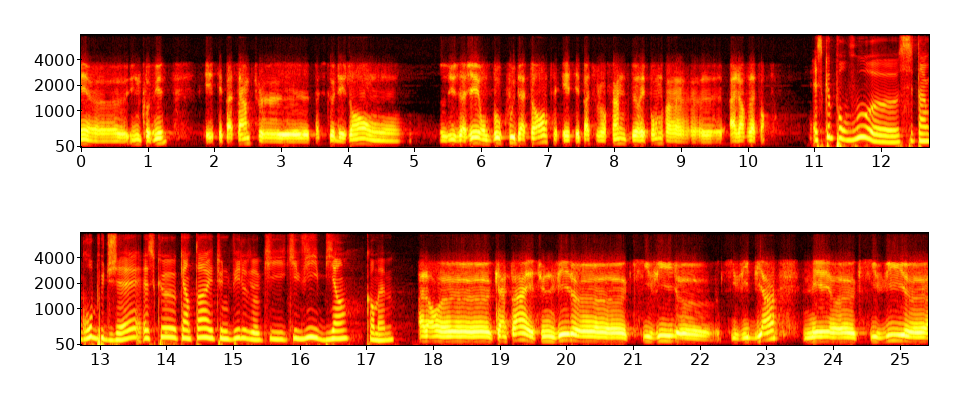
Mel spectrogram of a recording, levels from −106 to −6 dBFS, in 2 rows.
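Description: Between 12.36 and 13.04 s there are scattered short gaps: about four small holes, none longer than roughly 20 ms, each patched by continuing the preceding sound. They come through as brief ticks or smears spread across the stretch, not as a single held sound, and nothing is audibly lost.

At 13.61 to 13.67 s comes a short stall from a late packet. The jitter buffer ran dry, so the last sound is held for 41 ms until the packet arrives, and then playback resumes from the same point. It is one isolated hold, and the delay grows by 41 ms.

From 14.50 to 16.03 s the jitter buffer slow-down stretches the sound to 95% speed, adding 91 ms. It does this by repeating single pitch periods or bits of pauses many times in a row. Pitch stays the same, unlike the stall's single hold. Throughout, the band-limit at 8 kHz fits the G.722 call codec.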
